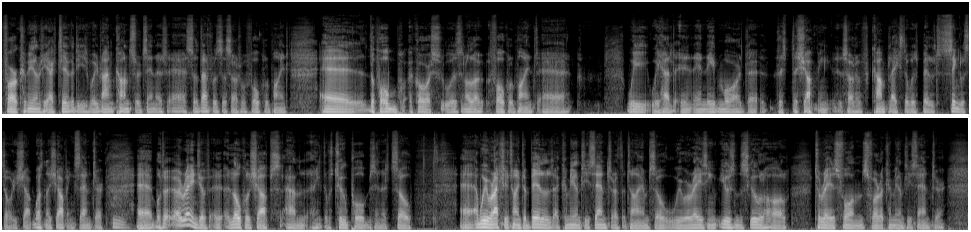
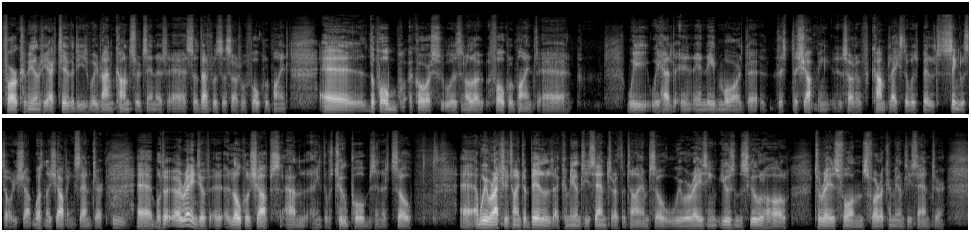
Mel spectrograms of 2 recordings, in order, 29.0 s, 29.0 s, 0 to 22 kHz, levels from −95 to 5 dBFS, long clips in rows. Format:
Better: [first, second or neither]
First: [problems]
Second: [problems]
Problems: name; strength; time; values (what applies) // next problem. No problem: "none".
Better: first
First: none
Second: thin; very; fading below 450 Hz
